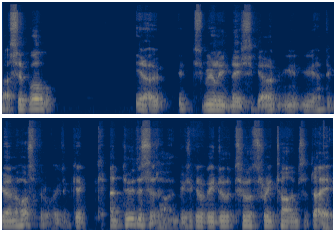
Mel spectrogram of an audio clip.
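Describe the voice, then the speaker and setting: A man with an Australian accent talks at a fairly quick pace, with vocal fry and ordinary pitch variation. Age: 80s+. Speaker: doctor. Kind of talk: interview. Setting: live online interview.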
